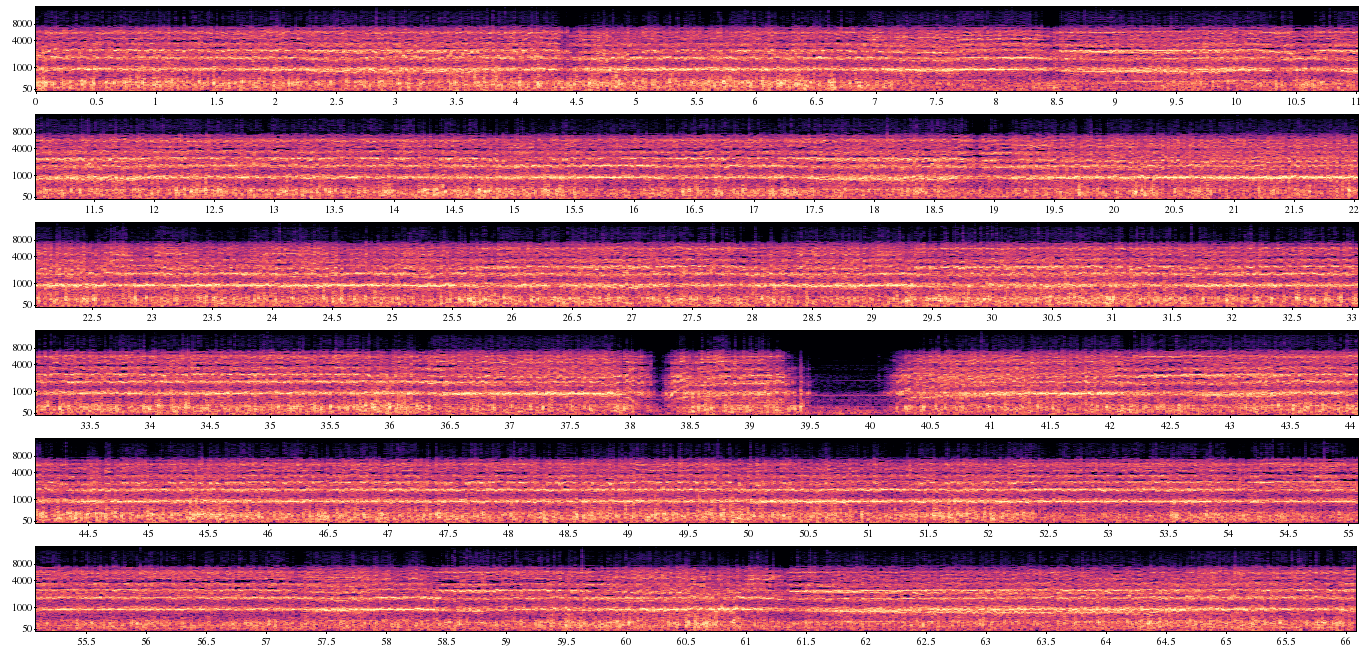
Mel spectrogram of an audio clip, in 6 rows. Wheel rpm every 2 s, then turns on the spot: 230, 220, 220, 220, 220, 220, 230, 230, 230, 210, 210, 220, 220, 220, 220, 220, 230, 230, 220, 120, 130, 210, 230, 230, 230, 230, 230, 230, 230, 220, 220, 210, 220.
none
